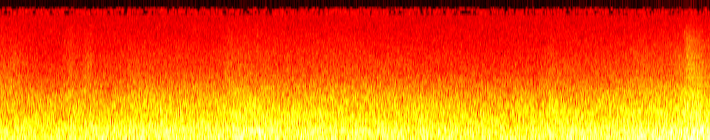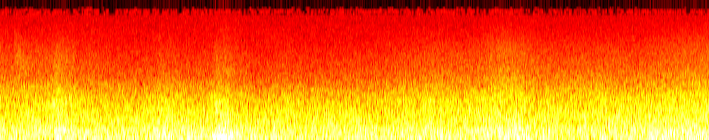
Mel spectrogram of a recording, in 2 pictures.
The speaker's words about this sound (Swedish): Jag tänker mig, ni som lyssnar på den här podden på kvällen och i den här tystnaden, ni kommer nog somna till det här bruset. Kommer vaggas i sömn av den här blåsten.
